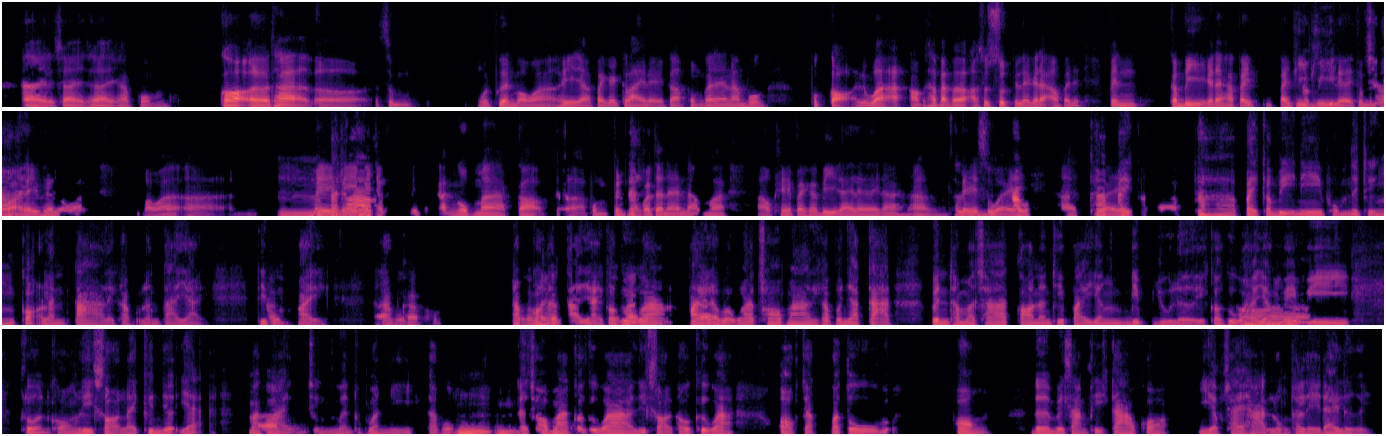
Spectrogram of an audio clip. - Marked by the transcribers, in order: other background noise
- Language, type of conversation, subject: Thai, unstructured, ถ้าคุณต้องแนะนำสถานที่ท่องเที่ยวให้เพื่อน คุณจะเลือกที่ไหน?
